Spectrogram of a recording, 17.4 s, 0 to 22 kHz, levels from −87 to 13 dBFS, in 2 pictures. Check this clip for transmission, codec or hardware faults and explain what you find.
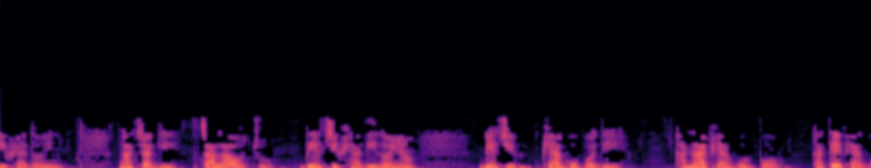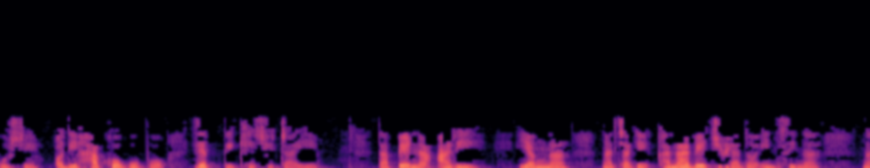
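One fault runs through the whole 17-second speech clip: MP3 compression. From start to finish the sound is watery and swirly, sibilants break into metallic chirps, onsets smear, and nothing is present above 6.6 kHz. The damage is heavy and is likely from MP3 encoding starved of bits, consistent with a bitrate near 16 kbps. With so few bits, the encoder cuts the treble at a fixed point and zeroes weaker frequency lines, which flicker on and off between frames and cause the swirling.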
